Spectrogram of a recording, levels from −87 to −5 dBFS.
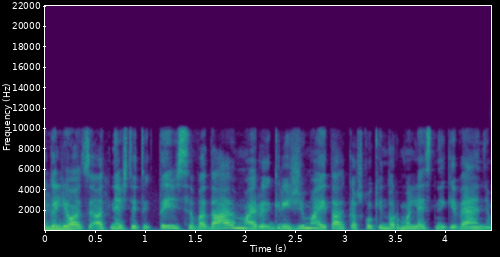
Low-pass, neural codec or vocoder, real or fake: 9.9 kHz; none; real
